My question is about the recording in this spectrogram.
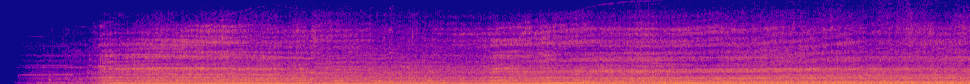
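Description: A heavy vehicle's engine runs steadily, fading in over the first second, its low note shifting slightly about three and five seconds in.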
